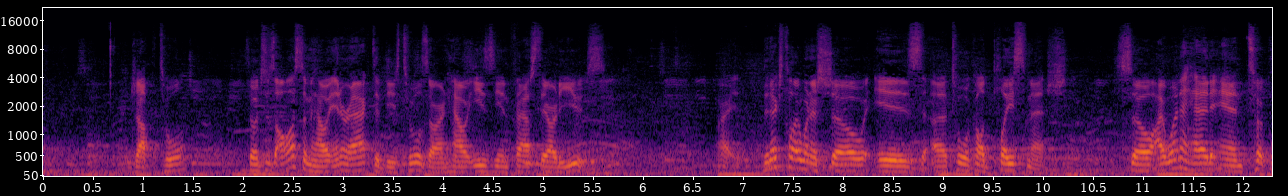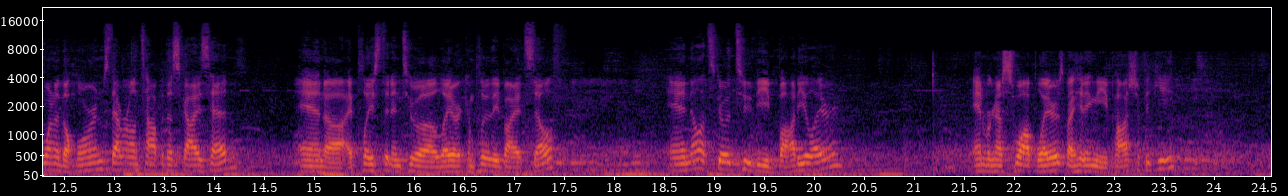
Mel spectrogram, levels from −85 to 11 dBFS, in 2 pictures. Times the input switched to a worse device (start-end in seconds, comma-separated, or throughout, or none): 20.89-24.57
